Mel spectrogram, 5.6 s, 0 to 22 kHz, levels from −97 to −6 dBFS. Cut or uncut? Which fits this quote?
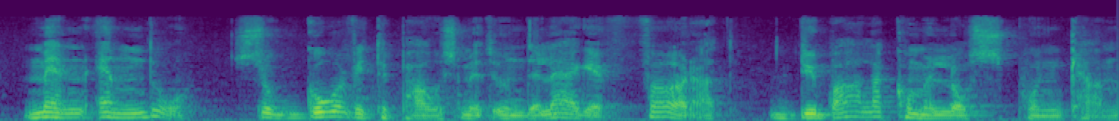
uncut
